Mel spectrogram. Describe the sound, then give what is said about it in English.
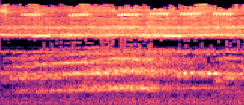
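A forest elephant trumpets in the middle of a Borneo rainforest in Southeast Asia, a loud, brassy blare, one sustained call rich in overtones that holds steady for the whole stretch, with no voices present. “It's a forest elephant trumpeting in the middle of a Borneo forest, which doesn't get more romantic than that, really.”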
